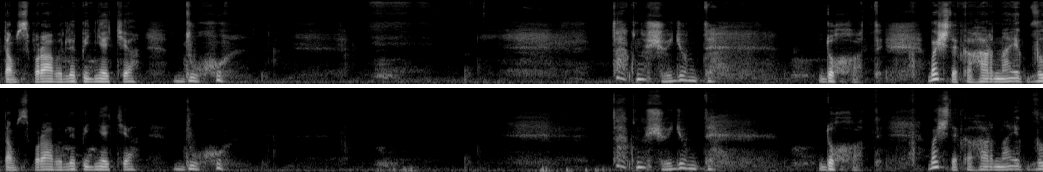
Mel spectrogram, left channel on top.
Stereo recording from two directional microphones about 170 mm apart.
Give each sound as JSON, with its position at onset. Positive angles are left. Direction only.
{"t": 0.0, "sound": "speech", "side_deg": -5}
{"t": 5.0, "sound": "a sound", "side_deg": -15}
{"t": 8.2, "sound": "speech", "side_deg": -20}
{"t": 8.7, "sound": "speech", "side_deg": 5}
